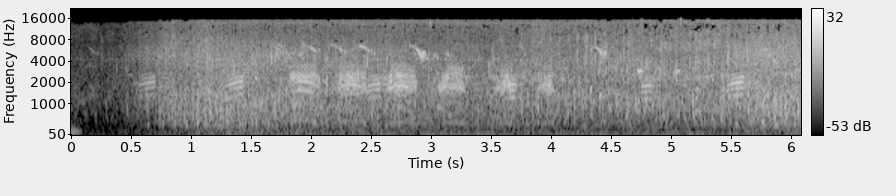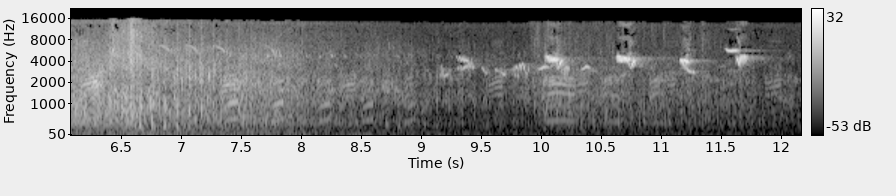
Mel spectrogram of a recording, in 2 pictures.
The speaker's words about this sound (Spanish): Vamos a escuchar un poquito más en primer plano ese sonido de la laguna en invierno para irnos a escuchar inmediatamente al escribano palustre.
